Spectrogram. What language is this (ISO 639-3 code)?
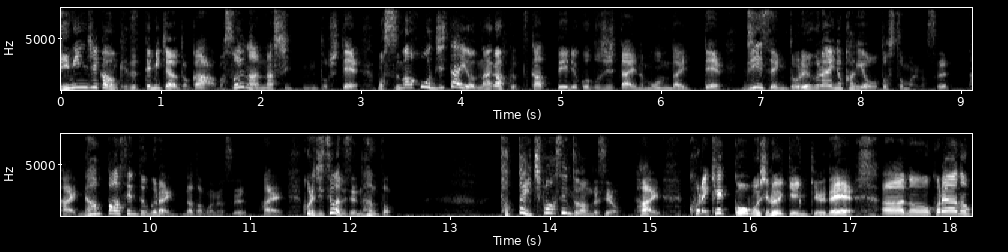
jpn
